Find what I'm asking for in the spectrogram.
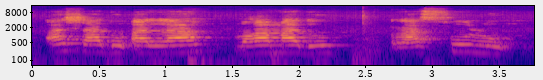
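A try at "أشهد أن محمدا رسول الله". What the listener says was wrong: Kana faut Muhammadu, il faut le Muhammada. Faut pas dire d'où c'est da.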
